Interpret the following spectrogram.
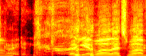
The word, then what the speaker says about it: Gaiden: Um, another one was Ninja Gaiden or Gayen, what whatever, however you pronounce it. I've always said Giden. Um, it's Giden.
